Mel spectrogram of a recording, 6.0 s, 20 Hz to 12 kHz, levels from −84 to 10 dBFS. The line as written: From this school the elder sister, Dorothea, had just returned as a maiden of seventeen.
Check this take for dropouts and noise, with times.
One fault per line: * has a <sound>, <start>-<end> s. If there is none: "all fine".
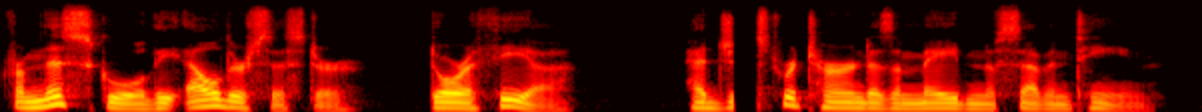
* has a dropout, 3.7-3.8 s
